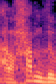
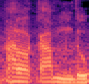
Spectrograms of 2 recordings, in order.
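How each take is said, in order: First: The middle consonant is an 'h' sound. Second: The middle consonant is a 'k' sound.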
